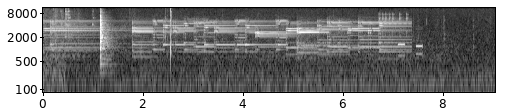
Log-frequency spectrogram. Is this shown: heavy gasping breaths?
no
